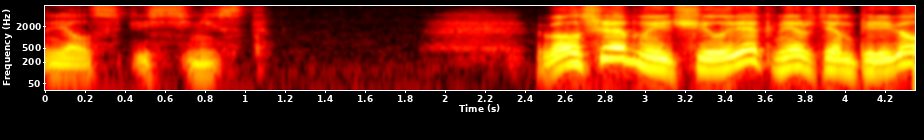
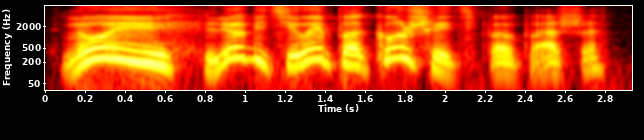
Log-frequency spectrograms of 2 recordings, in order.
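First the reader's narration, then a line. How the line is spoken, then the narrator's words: Cheerful, spoken into ear. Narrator (Russian): весело сказала мать невесты на ухо деду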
